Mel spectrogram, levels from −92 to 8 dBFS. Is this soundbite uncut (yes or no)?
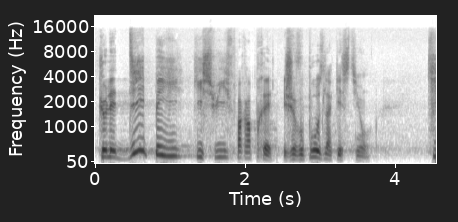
no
